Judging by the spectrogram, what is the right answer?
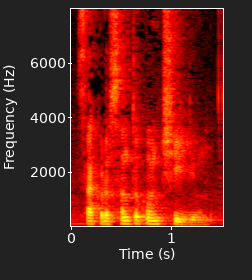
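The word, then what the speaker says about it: Sacrosanctum Concilium: Para pronunciar latim certinho, Sacrosanto Concilium.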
